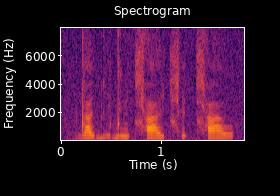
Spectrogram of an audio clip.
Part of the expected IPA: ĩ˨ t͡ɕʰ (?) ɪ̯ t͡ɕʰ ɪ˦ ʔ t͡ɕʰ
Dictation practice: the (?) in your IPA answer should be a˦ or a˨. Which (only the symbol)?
a˦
